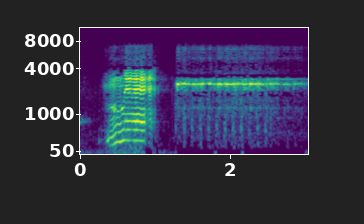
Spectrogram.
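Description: A sheep gives a short, loud bleat, then a bright, sustained bell tone rings out with a quick rhythmic jangle for a couple of seconds, fairly loud. The sheep's bell is tuned to a note of a chromatic scale and rings when a shepherd knocks the sheep on the head with his crook.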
